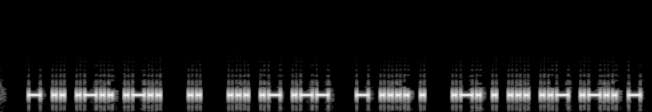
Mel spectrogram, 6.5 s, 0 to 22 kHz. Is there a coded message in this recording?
Yes: Morse code from 0.3 to 6.4 s, heard as a keyed tone, about 30 wpm, 610 Hz. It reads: TILL I SAW THE RESULT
